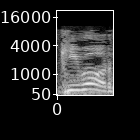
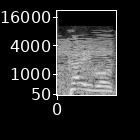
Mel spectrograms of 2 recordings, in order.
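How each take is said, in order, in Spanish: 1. La primera vocal suena como 'ee'. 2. La primera vocal suena como 'eye'. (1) "se pronuncia Kibor" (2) "no Kaibor, como dices tú"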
